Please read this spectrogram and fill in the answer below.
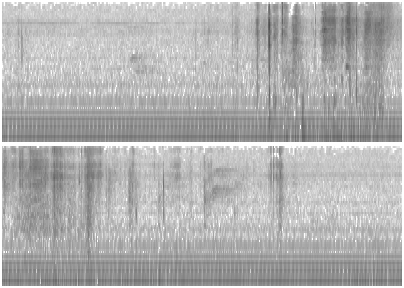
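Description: Steady low electrical hum. A few seconds of rustling and sharp clicks come through it from about a third of the way in, with one more brief rustle near the end.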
